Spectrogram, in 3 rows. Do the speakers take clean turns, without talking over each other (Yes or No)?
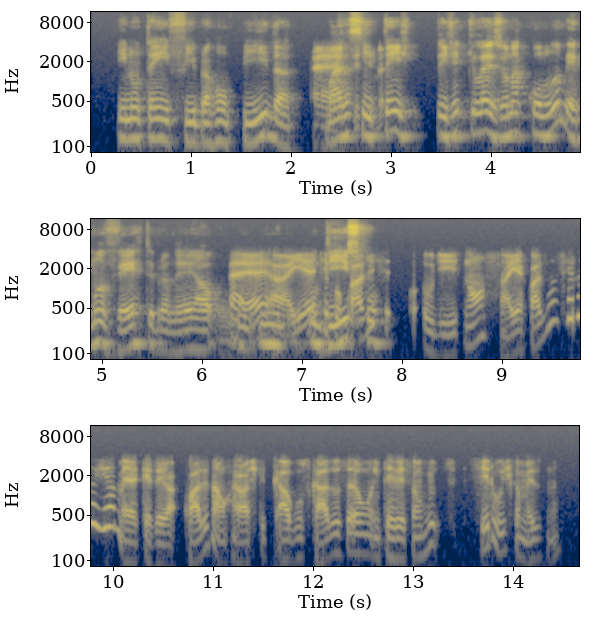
No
